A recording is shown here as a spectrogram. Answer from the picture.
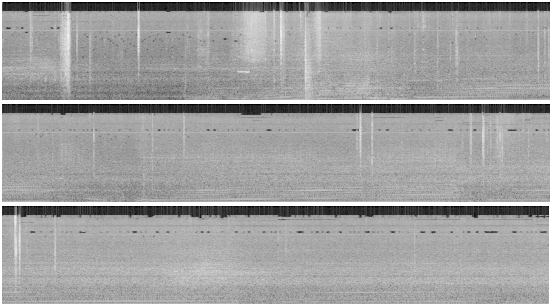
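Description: A car engine heard from inside the cabin, pulling up through the gears: its hum rises in pitch, dips at each gear change and holds steady at cruising speed. A few sharp clicks and one loud knock come in the first six seconds.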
